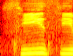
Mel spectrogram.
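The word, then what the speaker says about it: tsetse: हिंदी में बोलते हैं सी सी मक्खी जो है वो इसका रोग वाहक है या फिर इसको ऐसे लिखते हैं हम आपके टी साइलेंट है यहां पर तो टी सी आपके सीसी फ्लाई जो है वो इसका रोग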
